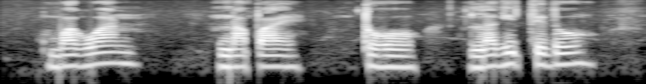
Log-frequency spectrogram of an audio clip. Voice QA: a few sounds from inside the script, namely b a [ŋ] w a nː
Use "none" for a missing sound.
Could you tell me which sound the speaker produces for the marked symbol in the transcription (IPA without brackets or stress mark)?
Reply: ɡ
